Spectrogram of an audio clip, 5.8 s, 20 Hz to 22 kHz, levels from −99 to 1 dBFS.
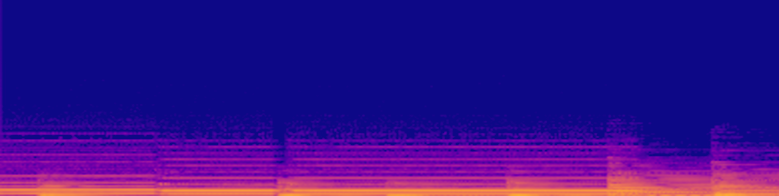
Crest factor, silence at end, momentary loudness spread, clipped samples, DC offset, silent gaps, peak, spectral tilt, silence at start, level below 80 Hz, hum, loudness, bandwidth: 14 dB; 0 s; 6 LU; under 0.1%; under 0.1%; none; -12 dBFS; -9.5 dB/octave; 0 s; -58 dBFS; none; -27 LUFS; 6 kHz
